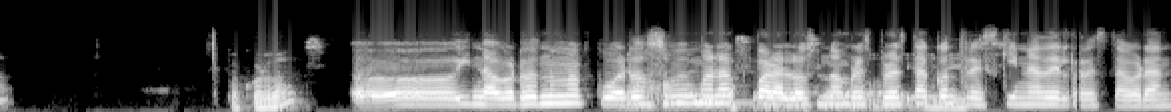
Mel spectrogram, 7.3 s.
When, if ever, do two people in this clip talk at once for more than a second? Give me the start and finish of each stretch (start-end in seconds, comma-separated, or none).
3.9-6.3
